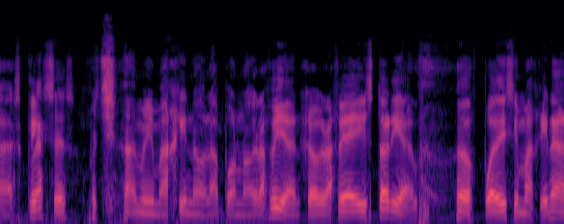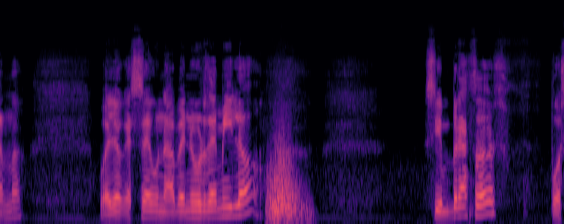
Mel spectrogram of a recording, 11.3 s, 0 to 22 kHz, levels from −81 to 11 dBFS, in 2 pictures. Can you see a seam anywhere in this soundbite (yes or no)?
yes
